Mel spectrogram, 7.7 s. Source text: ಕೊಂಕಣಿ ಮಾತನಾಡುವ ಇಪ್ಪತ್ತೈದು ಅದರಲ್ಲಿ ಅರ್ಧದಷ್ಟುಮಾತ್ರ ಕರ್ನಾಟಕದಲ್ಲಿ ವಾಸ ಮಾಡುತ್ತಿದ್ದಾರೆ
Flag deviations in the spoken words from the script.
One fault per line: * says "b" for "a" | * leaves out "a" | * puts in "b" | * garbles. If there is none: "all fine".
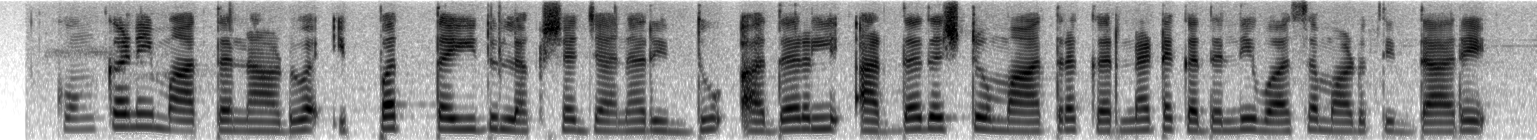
* puts in "ಲಕ್ಷ ಜನರಿದ್ದು"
